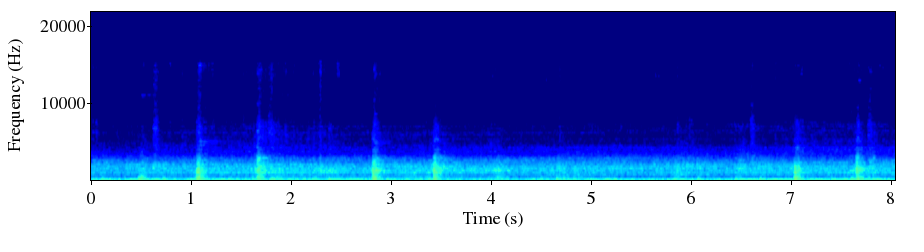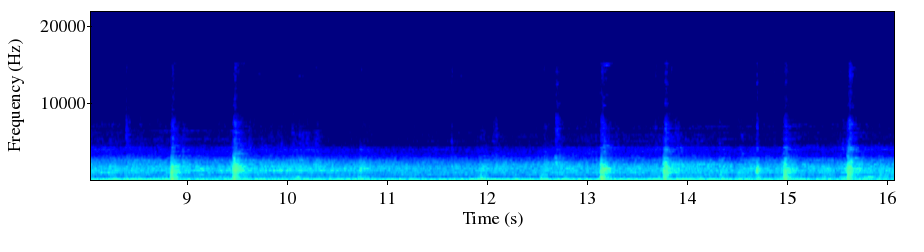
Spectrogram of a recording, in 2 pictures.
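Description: Passenger train rolling slowly past: a steady rumble with its wheels clicking over rail joints, the clicks often coming in pairs.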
